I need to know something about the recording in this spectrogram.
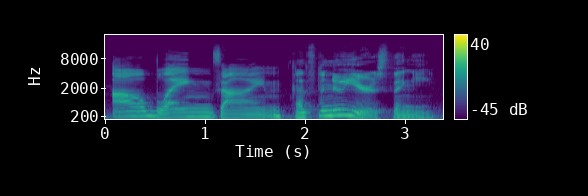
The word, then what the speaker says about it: Auld Lang Syne: How do you pronounce it? Auld Lang Syne. Auld Lang Syne.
